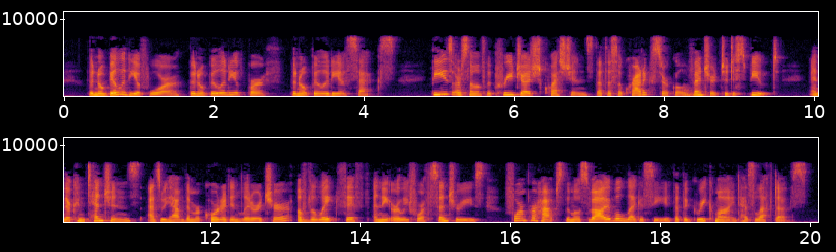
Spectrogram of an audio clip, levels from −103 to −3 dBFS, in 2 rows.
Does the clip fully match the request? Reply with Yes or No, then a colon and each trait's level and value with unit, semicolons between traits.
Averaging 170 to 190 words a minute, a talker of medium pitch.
No: average, 180 wpm; high, 200 Hz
